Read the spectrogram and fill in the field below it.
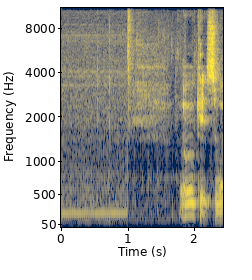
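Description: A pot of soup simmers and bubbles softly.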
